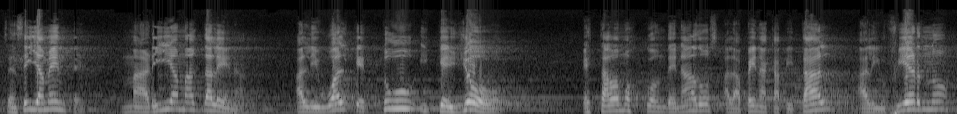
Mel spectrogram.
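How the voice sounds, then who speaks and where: A man's voice: high-pitched, lively intonation, measured pace. A man preaching a fervent sermon as pastor in a church, calling out to the congregation. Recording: long hall reverb, faint music behind.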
